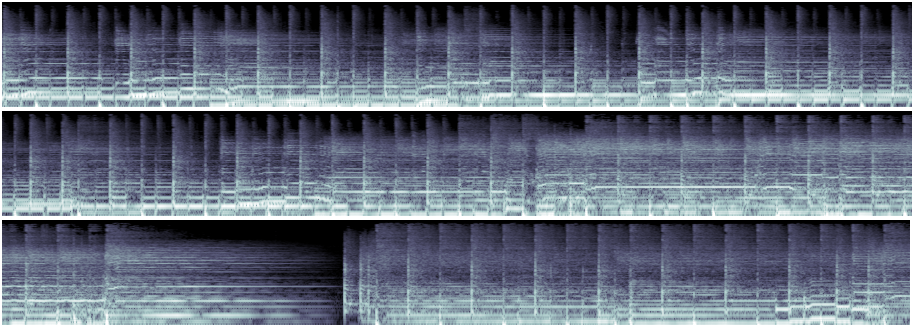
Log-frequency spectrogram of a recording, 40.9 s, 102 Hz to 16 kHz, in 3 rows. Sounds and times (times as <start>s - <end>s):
Music: 0.0s - 40.9s.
